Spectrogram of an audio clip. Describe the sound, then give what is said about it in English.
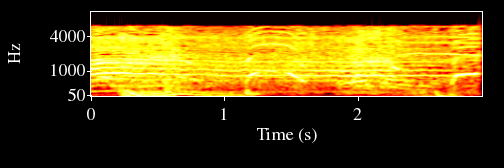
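A large theater audience screams and shrieks continuously, many high voices overlapping into a loud, sustained wall of panicked yelling with rising and falling wails throughout. “The tingler has been paralyzed by your screaming.”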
